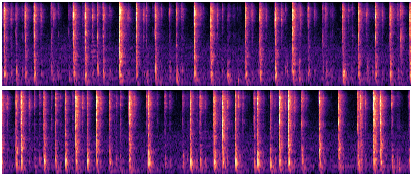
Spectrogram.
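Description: Fingertips of both hands type on the plastic keys of a black laptop with a hollow body, sitting open on a table. Quick, bright, dry key clicks patter in uneven bursts with very little low end and almost no ring after each tap.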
